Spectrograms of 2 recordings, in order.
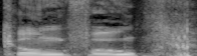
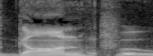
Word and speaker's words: Gong Fu: Some people, the masses will call it Kung Fu, but I use the proper pronunciation, which is Gong Fu.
